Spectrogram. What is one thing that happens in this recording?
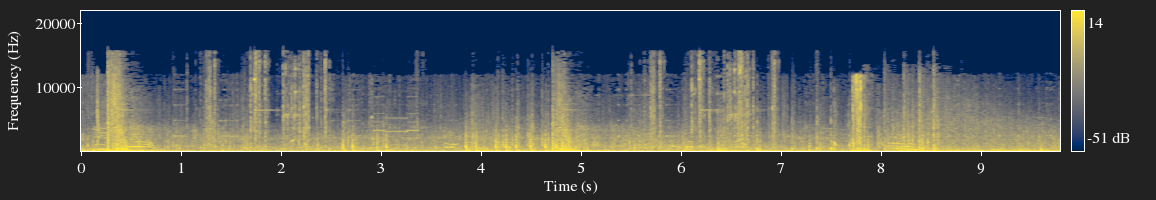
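Rifle shots crack in quick bursts, loud and close.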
